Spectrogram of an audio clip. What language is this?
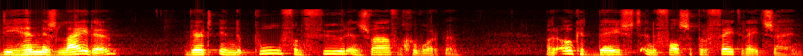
Dutch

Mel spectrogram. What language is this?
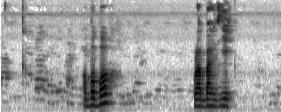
Baoulé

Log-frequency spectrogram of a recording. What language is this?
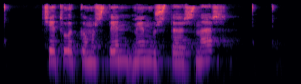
Mari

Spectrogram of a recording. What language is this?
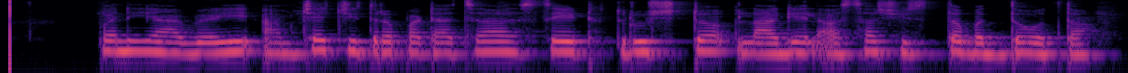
Marathi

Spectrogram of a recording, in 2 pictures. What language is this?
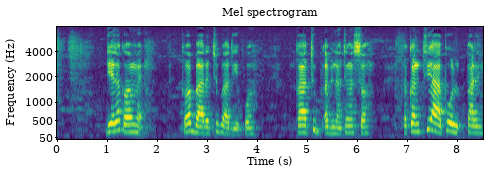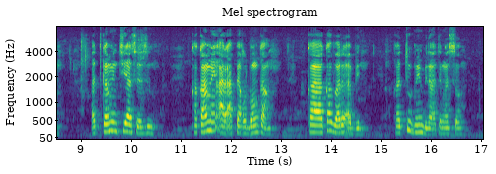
Southern Dagaare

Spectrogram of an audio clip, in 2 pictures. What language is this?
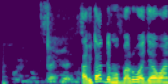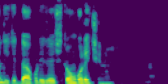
Ganda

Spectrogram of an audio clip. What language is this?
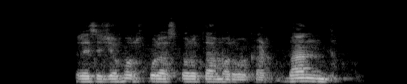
Pashto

